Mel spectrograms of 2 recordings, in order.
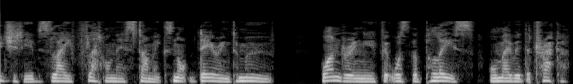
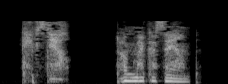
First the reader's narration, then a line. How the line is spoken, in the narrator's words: whispering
